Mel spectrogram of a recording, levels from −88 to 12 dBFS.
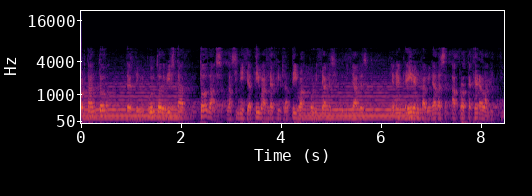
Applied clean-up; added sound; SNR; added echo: none; Bowed string instrument; 5 dB; reverberation time 2.7 s.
